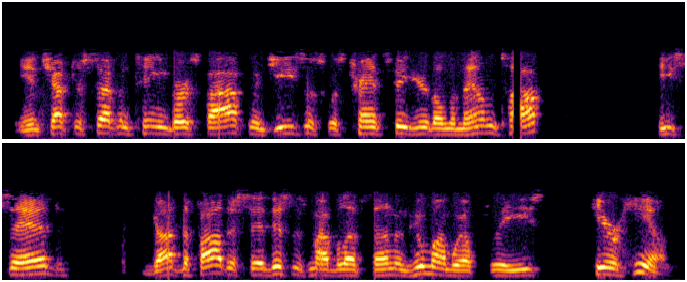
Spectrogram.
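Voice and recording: A man speaks at a moderate pace in a fairly high voice with a slightly husky edge and fairly even intonation.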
